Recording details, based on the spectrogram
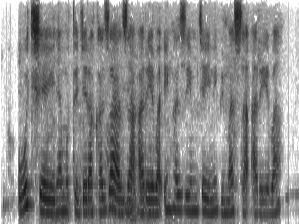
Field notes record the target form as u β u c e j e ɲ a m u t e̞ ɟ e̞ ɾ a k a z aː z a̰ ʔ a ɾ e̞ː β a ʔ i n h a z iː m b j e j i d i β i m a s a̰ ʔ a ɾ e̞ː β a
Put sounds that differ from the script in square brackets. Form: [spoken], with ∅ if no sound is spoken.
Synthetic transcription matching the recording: u β u c e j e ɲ a m u t e̞ ɟ e̞ ɾ a k a z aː z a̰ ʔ a ɾ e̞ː β a ʔ i [ŋ] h a z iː m b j e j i [n] i β i m a s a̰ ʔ a ɾ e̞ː β a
